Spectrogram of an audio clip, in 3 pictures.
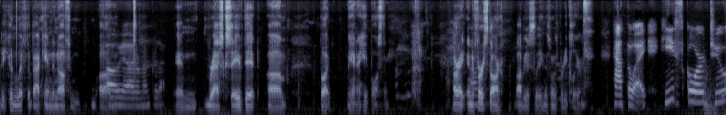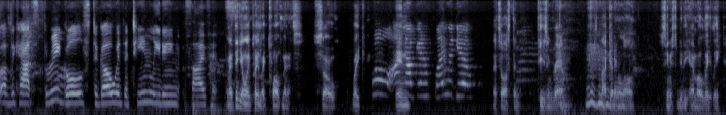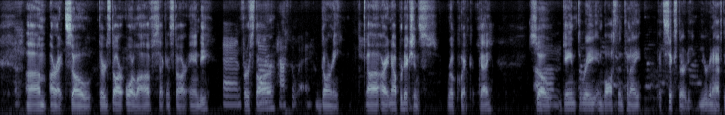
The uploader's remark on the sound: recording al fresco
